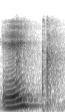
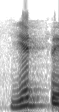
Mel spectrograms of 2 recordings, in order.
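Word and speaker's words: ate: இதுக்கு எயிட்டுக்கு உச்சரிப்பு கவனிங்கோ. எயிட் இப்படி ஒன்று இருக்கு. எட்டு என்று ஒரு உச்சரிப்பு இருக்கு. இதுதான் ஃபர்ஸ்ட் சொல்லும். டிக்ஷனரியில் பார்த்தீங்கன்னா எட். ஐ எட் my breakfast. ஈட் எட் ஈட்டன் eating. ஈட் எயிட் ஈட்டன் eating. இது ரெண்டு உச்சரிப்பும் போடலாம். ரைட்.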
